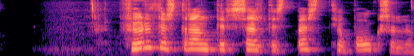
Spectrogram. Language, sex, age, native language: Icelandic, female, 40-49, Icelandic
